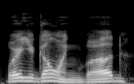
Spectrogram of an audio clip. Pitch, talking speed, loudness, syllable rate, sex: 135 Hz, 180 wpm, -14 LUFS, 4.2 syllables/s, male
